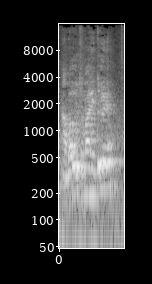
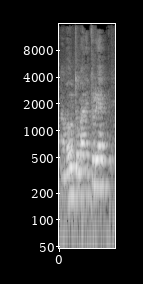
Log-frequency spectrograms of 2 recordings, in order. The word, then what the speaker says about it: Amadou Toumani Touré: Pero bueno, entonces, Amadou Toumani Touré, vamos a pronunciarlo bien, en respeto a los compañeros, Amadou Toumani Touré, bueno, ¿cómo se llama? A los compañeros de Mali, Amadou Toumani Touré, fue el presidente de 1991 al 92.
